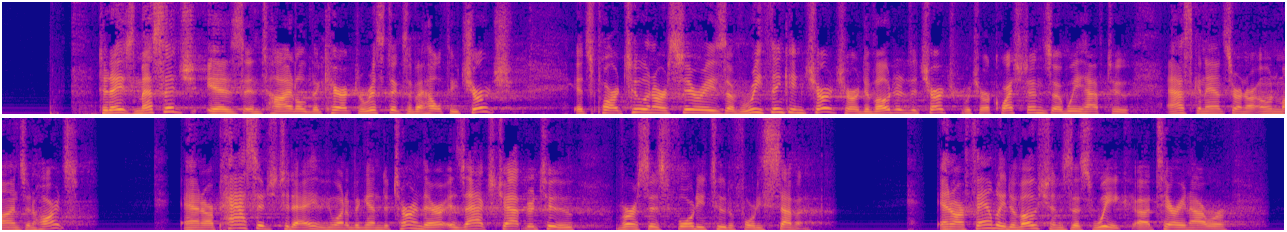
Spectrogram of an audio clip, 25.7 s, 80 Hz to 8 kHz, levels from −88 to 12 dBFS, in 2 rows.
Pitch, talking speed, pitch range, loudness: 155 Hz, 165 wpm, 140-195 Hz, -19 LUFS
